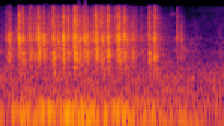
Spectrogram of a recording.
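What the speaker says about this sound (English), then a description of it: "I'm gonna start typing." Rapid clicking keystrokes on a computer keyboard while typing in Vim, a close, quick burst of taps that slows and trails off into quiet.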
